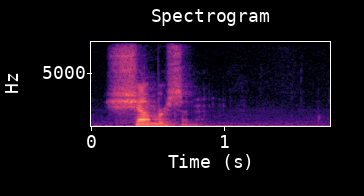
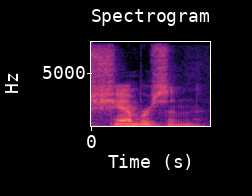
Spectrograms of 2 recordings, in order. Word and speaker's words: Chambourcin: I think here in the states it's pronounced chamberson I believe so I've heard it both ways so uh you know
